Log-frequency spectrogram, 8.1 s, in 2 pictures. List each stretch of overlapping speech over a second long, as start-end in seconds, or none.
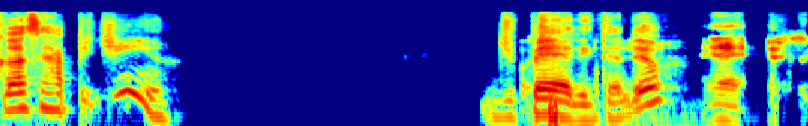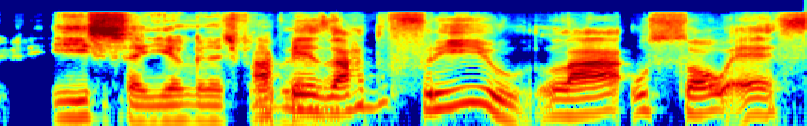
none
